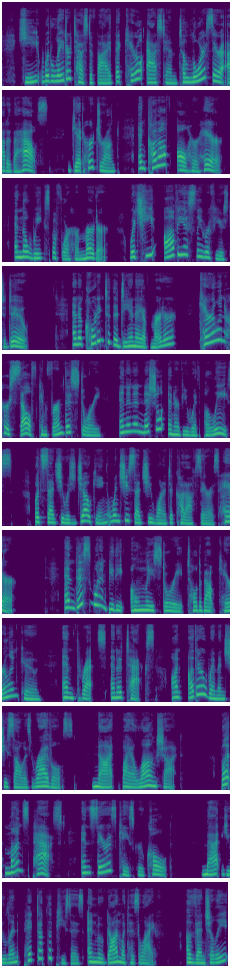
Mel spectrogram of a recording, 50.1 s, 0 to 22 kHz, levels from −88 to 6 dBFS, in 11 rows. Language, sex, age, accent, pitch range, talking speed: English, female, 20-39, American, 170-270 Hz, 140 wpm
